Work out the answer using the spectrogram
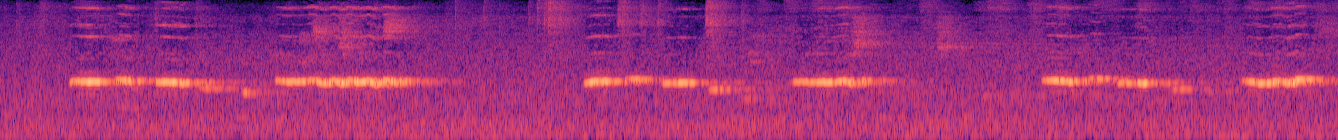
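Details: Pet parrot whistling the Bollywood film tune "Kuch Kuch Hota Hai": clear, steady whistled phrases with small pitch steps, repeated in four bursts with short pauses between.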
